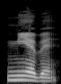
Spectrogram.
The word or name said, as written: nieve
